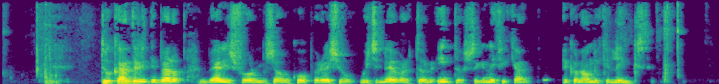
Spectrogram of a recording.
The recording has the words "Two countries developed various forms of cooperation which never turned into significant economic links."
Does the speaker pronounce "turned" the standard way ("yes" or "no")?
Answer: no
